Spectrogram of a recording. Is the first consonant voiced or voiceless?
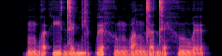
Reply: voiced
